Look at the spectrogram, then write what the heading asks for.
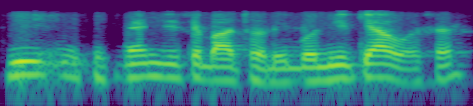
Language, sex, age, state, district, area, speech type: Urdu, male, 18-30, Bihar, Saharsa, rural, conversation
